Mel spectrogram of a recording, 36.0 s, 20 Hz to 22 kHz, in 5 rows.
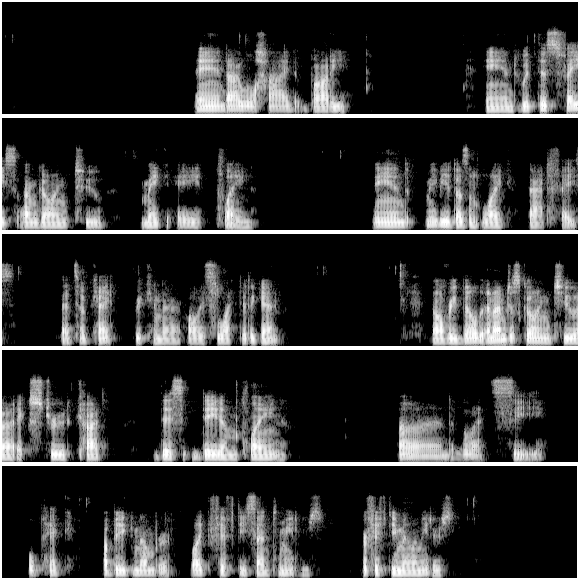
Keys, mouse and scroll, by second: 3.3 space, 4.5 middle click, 6.6-7.3 drag, 8.7-10.3 drag, 11.1 click, 12.6 Delete, 14.4 click, 16.0 click, 18.3-19.6 drag, 22.4 click, 26.4-27.2 scroll up 2, 30.7 0, 31.4 Tab, 34.5 click.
